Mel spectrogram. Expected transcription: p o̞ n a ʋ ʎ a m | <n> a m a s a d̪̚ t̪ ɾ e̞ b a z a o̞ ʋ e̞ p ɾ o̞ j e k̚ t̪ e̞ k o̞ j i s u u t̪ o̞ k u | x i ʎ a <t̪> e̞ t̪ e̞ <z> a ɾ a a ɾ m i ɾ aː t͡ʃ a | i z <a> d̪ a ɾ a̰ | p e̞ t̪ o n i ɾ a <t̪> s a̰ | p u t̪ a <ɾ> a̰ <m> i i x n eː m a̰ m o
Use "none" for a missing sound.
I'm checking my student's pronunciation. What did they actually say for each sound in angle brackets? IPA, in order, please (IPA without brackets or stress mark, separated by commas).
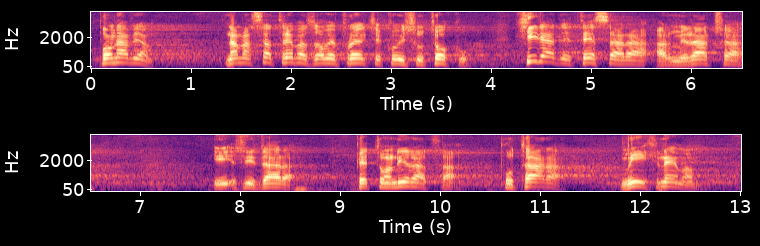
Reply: n, d̪, s, i, t̪, ɾ, m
